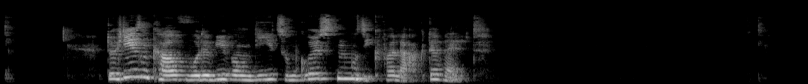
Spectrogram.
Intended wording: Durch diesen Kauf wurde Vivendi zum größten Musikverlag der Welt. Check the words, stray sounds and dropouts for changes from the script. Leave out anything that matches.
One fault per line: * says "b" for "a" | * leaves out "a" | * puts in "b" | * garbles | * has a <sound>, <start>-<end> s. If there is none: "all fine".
all fine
